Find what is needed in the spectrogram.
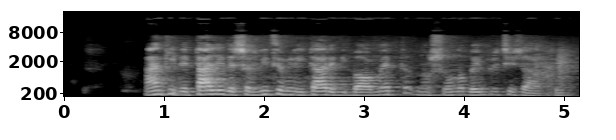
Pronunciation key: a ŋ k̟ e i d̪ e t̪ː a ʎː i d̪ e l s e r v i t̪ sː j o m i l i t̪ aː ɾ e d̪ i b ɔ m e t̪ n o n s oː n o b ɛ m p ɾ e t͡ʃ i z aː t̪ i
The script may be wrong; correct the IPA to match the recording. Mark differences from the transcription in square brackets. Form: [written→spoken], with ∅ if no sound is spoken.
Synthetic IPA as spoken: a ŋ k̟ e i d̪ e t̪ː a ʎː i d̪ e l s e r v i t̪ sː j o m i l i t̪ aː ɾ e d̪ i b ɔ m e t̪ n o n s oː n o b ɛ m p ɾ e t͡ʃ i z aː t̪ i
